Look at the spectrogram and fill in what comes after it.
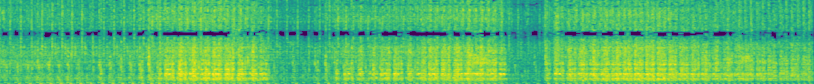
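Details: Suzuki Access scooter running before teardown after a loud noise suddenly started at the rear; uneven, loud rear clatter rising and falling with throttle.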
